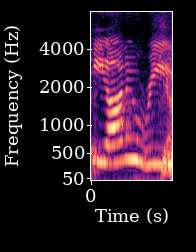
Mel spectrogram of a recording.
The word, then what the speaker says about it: Keanu Reeves: I cannot pronounce this name, and I know it's easy. Conal Reeves. I can't pronounce it. – Keanu Reeves.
